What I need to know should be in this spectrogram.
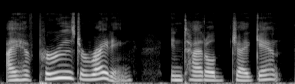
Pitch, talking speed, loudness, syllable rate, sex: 220 Hz, 140 wpm, -15 LUFS, 5.7 syllables/s, female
